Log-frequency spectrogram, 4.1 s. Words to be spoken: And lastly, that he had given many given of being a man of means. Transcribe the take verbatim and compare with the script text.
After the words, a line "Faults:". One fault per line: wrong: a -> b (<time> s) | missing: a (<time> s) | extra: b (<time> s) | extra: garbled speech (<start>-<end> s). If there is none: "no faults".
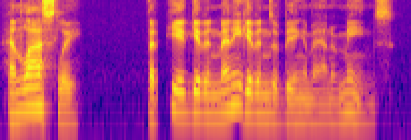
And lastly, that he had given many given of being a man of means.
Faults:
no faults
